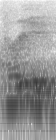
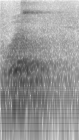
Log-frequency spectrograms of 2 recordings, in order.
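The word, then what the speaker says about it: breve: called it's it's spelled it looks like it's pronounced breed but it's actually pronounced a breath so the breath is twice as long as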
